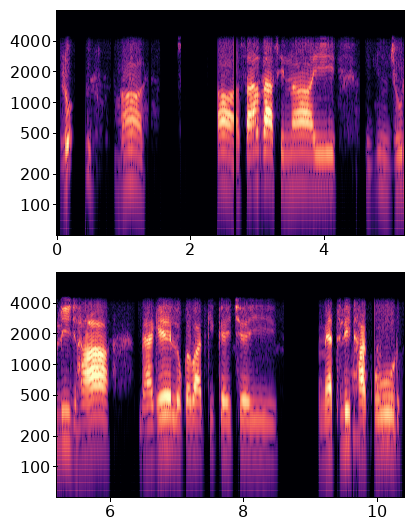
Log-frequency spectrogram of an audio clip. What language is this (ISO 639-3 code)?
mai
